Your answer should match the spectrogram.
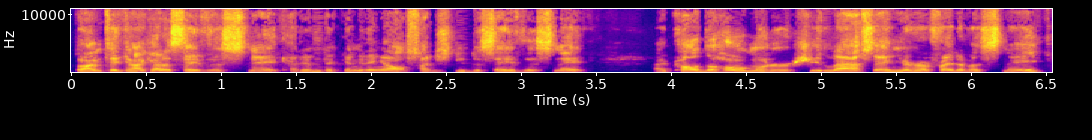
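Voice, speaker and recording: A man's voice: mid-range voice, expressive, fast talker, slightly rough. A man on a video call earnestly telling a personal spiritual story in a plain, direct way. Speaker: participant sharing a story.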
